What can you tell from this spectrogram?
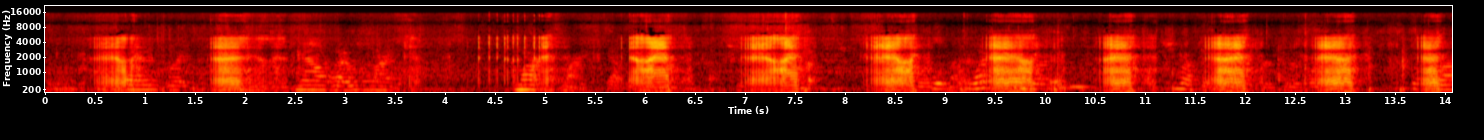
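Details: Male Boer goat kept by its owners, making strange noises while asleep: rhythmic, harmonic, nasal bleat-like bursts about once per second, some rising and falling, with a brief rattle of clicks near the middle in a quiet indoor setting.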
